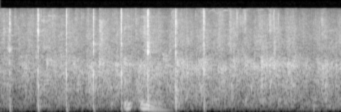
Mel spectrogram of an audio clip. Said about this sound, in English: And so if we give a round of applause for all those that help sponsor this, it'd be great.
